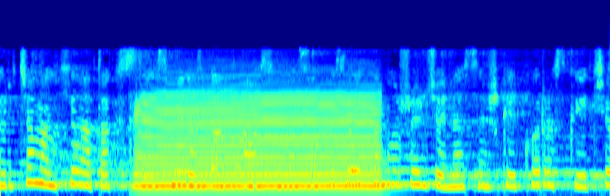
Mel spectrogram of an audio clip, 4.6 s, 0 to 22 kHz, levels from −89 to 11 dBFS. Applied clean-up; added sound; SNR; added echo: none; Wind instrument, woodwind instrument; -3 dB; reverberation time 1.8 s.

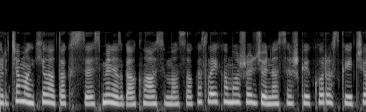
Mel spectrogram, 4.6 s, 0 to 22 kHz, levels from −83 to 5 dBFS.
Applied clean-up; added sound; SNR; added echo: none; none; none; none.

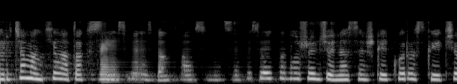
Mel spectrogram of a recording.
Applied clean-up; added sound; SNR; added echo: neural mask model DeepFilterNet 3.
